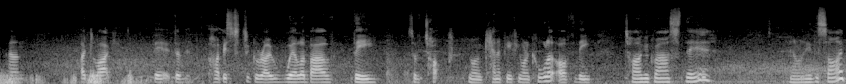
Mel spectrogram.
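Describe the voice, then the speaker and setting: With an Australian accent, a woman talks at a fairly slow pace in a very deep, low pitch, with fairly even intonation, long, frequent pauses, and noticeable background noise. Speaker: gardening vlogger. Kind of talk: casual tutorial. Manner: halting, many fillers.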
